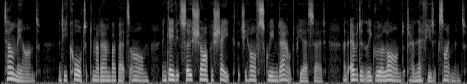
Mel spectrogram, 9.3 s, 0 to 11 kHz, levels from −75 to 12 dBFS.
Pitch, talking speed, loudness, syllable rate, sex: 160 Hz, 205 wpm, -20 LUFS, 5.9 syllables/s, female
